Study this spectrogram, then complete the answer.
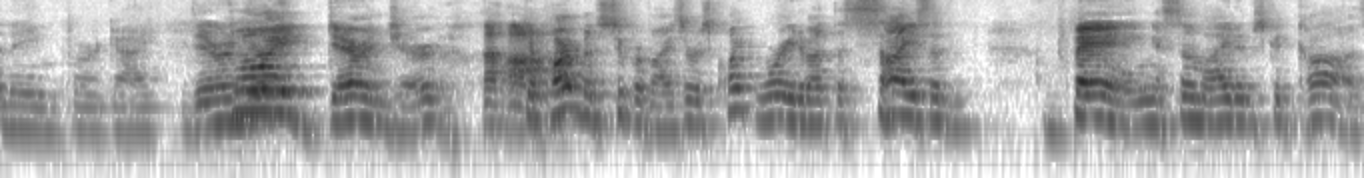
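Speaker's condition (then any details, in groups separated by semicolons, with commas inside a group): No condition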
